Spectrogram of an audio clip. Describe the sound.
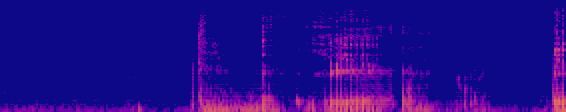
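A guttural burp rumbles out over a couple of seconds with voiced, throaty bursts, followed by a short abrupt sound at the end.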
